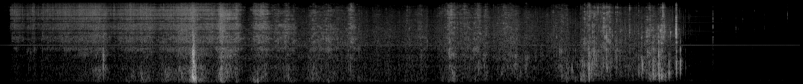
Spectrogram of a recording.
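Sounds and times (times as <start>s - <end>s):
noise: 0.0s - 8.0s.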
